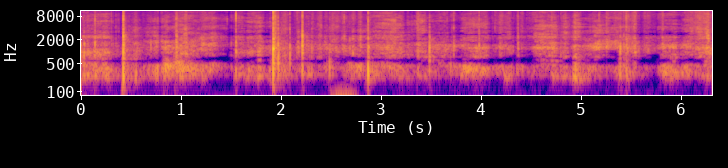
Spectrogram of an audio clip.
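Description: Crochet cotton being wound around an inflated balloon: a steady scratchy rubbing of thread and fingers on the balloon's rubber, with two sharp clicks in the first two seconds.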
